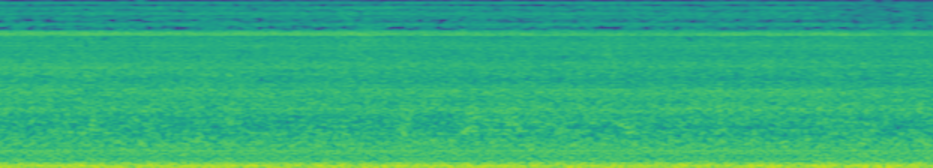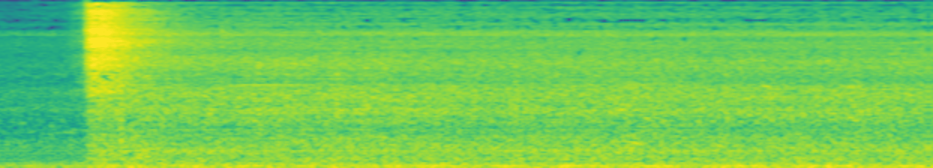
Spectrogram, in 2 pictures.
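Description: Train at a railway station: a low steady rumble, then about seven seconds in a sudden, louder rushing hiss that carries on.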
